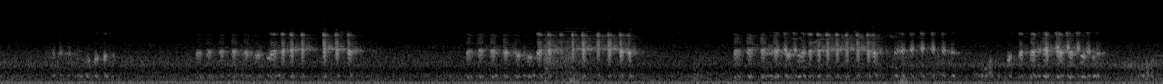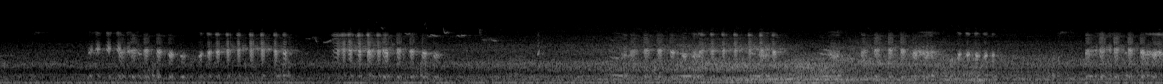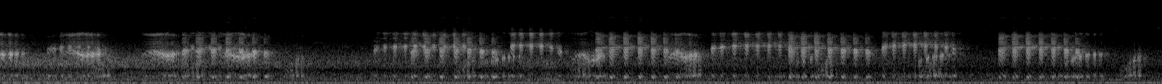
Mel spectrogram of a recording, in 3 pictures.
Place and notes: workum: suderséleane - the city, the country & me: frogs
the city, the country & me: june 25, 2015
